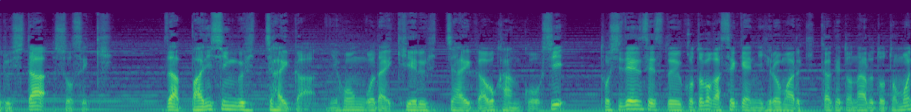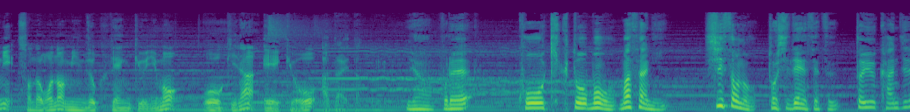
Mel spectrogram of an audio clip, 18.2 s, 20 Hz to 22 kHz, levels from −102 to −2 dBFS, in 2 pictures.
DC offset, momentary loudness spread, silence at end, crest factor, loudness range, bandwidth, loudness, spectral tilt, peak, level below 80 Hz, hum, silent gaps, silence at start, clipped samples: under 0.1%; 14 LU; 0 s; 22 dB; 6 LU; 13.5 kHz; -28 LUFS; -6.5 dB/octave; -6 dBFS; -48 dBFS; none; none; 0 s; under 0.1%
